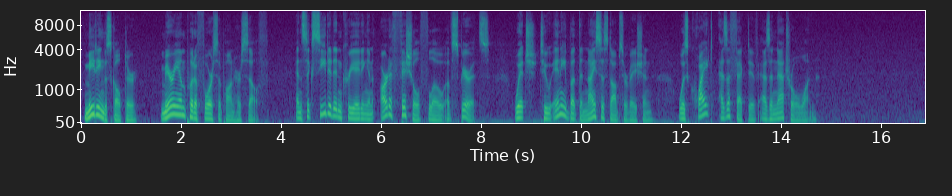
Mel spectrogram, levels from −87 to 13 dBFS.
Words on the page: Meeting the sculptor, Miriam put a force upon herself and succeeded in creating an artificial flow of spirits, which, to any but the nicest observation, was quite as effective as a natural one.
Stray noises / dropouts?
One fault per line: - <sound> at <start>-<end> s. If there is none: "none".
none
